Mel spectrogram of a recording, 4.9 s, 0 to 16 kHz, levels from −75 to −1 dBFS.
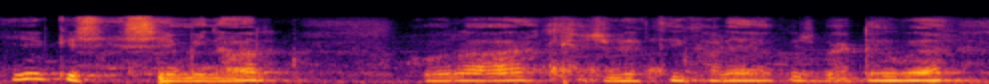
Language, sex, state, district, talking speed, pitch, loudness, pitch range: Hindi, male, Jharkhand, Ranchi, 170 wpm, 160 Hz, -17 LUFS, 145-170 Hz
